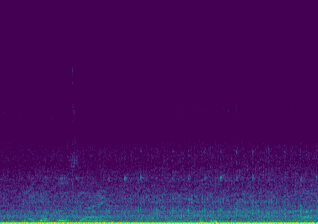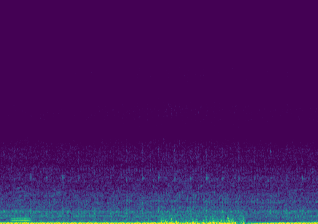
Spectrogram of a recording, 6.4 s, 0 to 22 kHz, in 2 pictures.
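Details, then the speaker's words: 2005 Cummins diesel build at first start with good fuel pressure and a check-engine light, owner suspects the MAP sensor; steady, even low clatter at idle, valve train quiet, no knocks, ticks or lift-pump whine, a normal idle. "there doesn't seem to be any leaks it sounds good uh the valve train sounds pretty good no crazy funny sounds or anything as of right now"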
